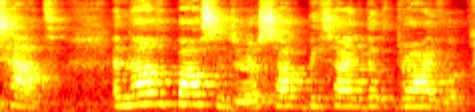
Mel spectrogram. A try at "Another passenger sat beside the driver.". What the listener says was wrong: Great, but your A in passenger wasn't a smiley. Focus on one thing at a time. Focus on one thing at a time. So try to think of the word you're saying, not the one after that, because this will really mess up and trip you up.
